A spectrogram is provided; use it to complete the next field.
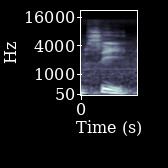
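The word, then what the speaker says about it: ψ: Ini secara bacanya psi.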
